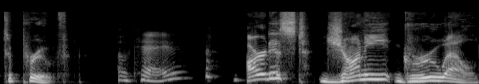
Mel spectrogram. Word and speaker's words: Gruelle: Artist Johnny Gruelle, that's how it's spelled, Gruell. It's like Cruella, but yeah.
